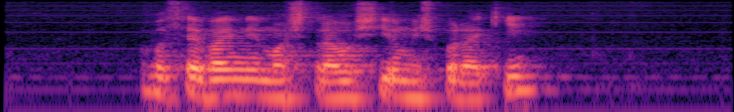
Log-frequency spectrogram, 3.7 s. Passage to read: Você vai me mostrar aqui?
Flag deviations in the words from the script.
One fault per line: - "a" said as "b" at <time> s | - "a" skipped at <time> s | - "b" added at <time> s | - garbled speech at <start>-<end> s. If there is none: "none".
- "os filmes por" added at 1.7 s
